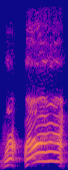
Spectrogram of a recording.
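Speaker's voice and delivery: high, laughing rah rah of a startled crowd; mock crowd gasp. Speaker mimics startled coffee shop customers, high mock gasp. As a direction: squeal it like a shocked Starbucks crowd. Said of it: "Everybody's like".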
